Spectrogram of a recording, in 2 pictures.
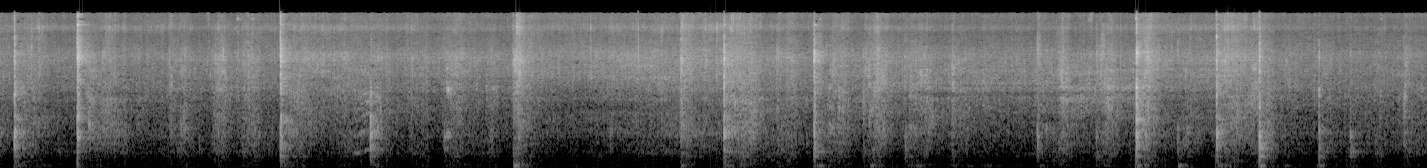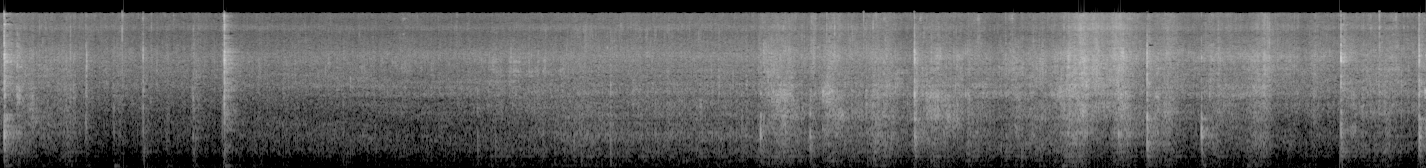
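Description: Chicken in a thick sauce sizzling in a steel karahi while a metal spoon stirs it, clinking and scraping against the pan at irregular moments. About two-thirds of the way through there is a calmer stretch of steady sizzling with few clinks.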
